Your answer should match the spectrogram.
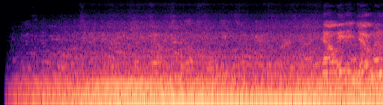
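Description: Tour boat's engine running steadily, a deep even drone heard inside the wheelhouse; a man's voice over a microphone begins near the end.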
